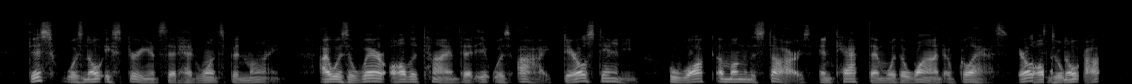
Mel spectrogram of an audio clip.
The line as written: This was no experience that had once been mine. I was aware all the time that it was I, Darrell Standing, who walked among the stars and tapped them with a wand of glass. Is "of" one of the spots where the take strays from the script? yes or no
no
